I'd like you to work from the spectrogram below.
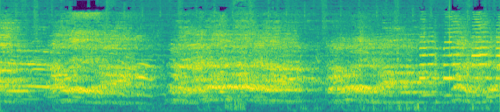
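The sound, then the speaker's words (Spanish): A group of young men loudly chant the 'abuela La La La La La' song together in unison on a street corner as a celebration, the sung phrases repeating in strong waves with brief dips between them. “ya es imposible pensar un festejo sin la famosa abuela La La La La La, que es la canción que un grupo de muchachos empezó a cantarle en una esquina.”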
